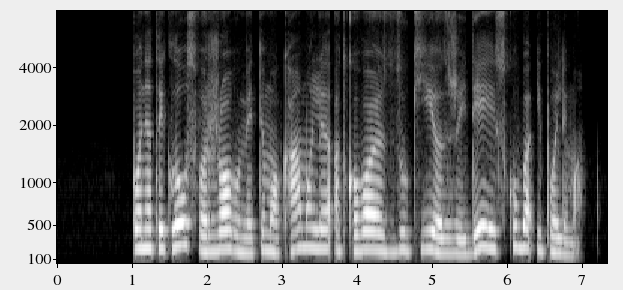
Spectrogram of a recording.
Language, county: Lithuanian, Vilnius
